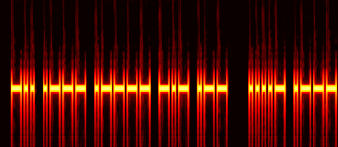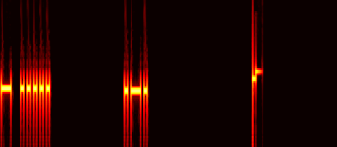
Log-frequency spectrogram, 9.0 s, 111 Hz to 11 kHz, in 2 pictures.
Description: Morse code, heard as a keyed tone, about 28 wpm, 700 Hz. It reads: DJ1KW 415 R
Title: Worked All Europe DX Contest - QTC Exchange - 28wpm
